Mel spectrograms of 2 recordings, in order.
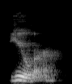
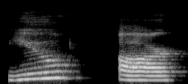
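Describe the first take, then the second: First: It is said as one contracted syllable. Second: It is said as two full, separate words.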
